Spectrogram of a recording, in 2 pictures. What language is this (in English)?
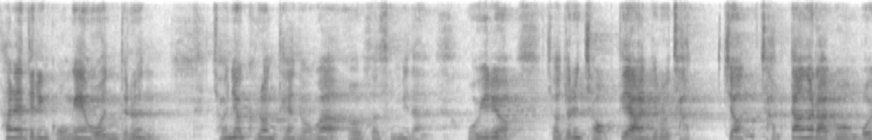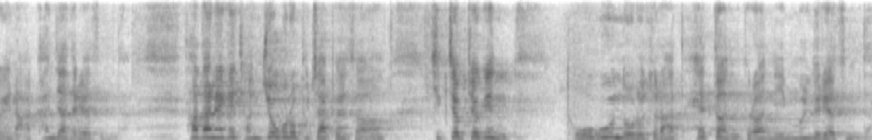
Korean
